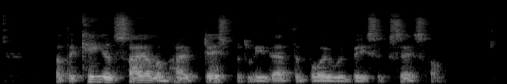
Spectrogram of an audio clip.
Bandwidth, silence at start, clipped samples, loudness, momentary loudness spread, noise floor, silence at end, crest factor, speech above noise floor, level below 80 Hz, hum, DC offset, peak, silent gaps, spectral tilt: 12.5 kHz; 0.05 s; under 0.1%; -31 LUFS; 11 LU; -65 dBFS; 0.65 s; 18 dB; 35 dB; -70 dBFS; none; under 0.1%; -14 dBFS; none; -5 dB/octave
